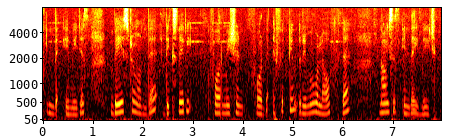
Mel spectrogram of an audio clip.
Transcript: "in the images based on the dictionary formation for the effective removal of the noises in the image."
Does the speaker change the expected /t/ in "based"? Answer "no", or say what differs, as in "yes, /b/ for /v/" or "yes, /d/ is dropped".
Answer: no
